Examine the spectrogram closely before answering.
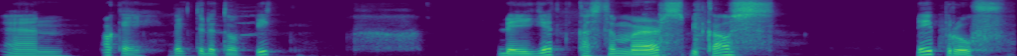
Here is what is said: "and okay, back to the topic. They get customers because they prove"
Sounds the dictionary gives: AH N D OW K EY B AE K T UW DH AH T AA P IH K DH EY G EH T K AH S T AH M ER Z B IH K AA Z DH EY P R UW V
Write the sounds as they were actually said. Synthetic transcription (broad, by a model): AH N OW K EY B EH K T UW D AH T AA P IH K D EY G EH T K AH S T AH M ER S B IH K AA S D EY P R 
